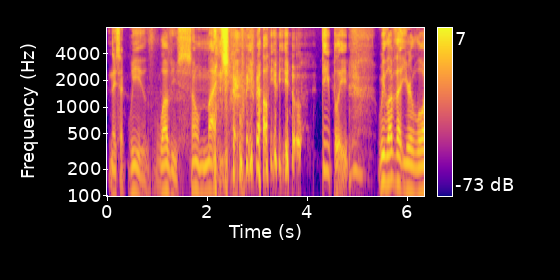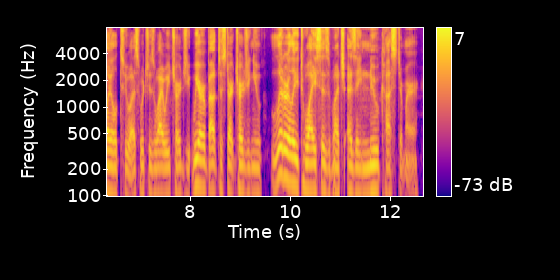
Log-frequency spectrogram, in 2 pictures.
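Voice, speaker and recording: A man's voice: fairly low pitch, animated, moderate pace, mellow, dry recording, studio quality. A man, middle-aged, chatting casually and telling anecdotes with a wry, mock-formal turn of phrase, as a podcast co-host.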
